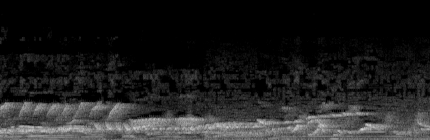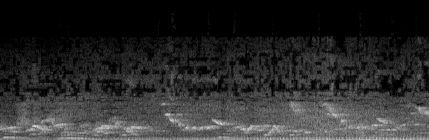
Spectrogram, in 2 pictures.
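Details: Long rolling white-rumped shama song used as tutoring material: a continuous dense stream of bright whistles, fast trills and chattering notes with no pauses, over a steady low background hum.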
